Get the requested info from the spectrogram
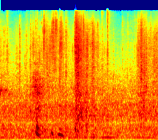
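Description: Brief falling vocal sounds from a person, trailing off a laugh, then a sharp click just after a second in, with a few fainter clicks over a low steady hum.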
